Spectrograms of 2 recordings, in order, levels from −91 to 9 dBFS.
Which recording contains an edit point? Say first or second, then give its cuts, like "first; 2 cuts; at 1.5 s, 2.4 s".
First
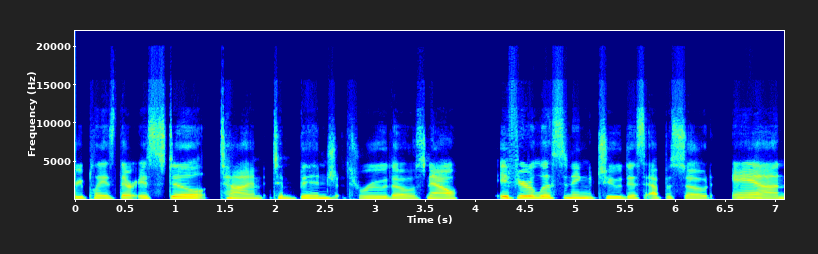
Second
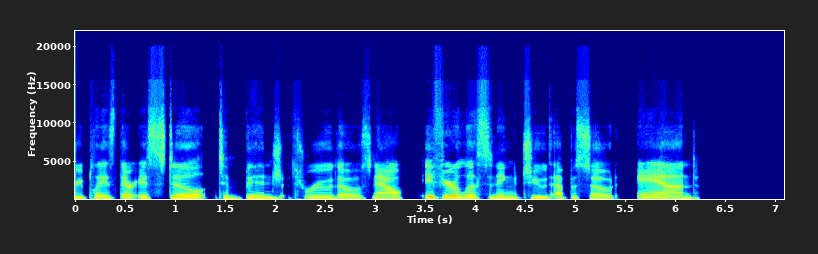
second; 3 cuts; at 1.4 s, 3.3 s, 4.7 s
